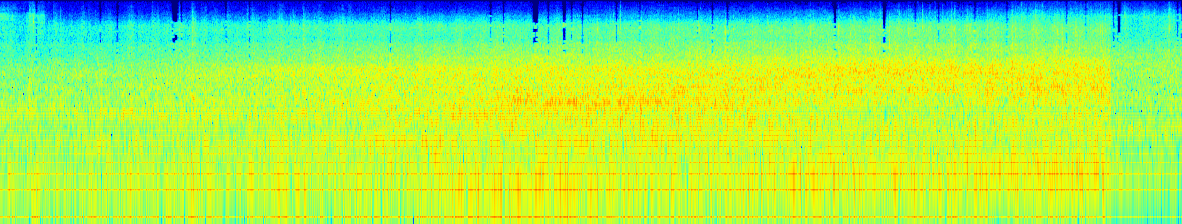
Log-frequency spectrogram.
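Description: OO gauge model goods train running past, its wheels and motor making a continuous rattling running noise on the track. The noise grows louder over several seconds, then cuts off suddenly near the end.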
